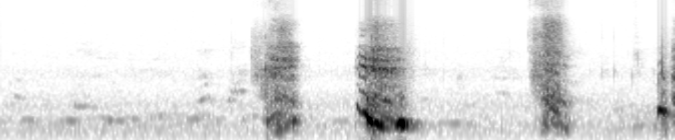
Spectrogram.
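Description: A woman crying: three short sobbing bursts, each falling in pitch, the loudest at about two seconds.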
